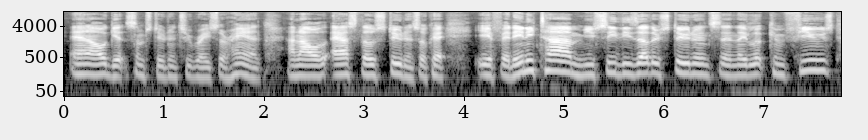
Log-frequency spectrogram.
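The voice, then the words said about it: Eastern Kentucky mountain accent. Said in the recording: “from Eastern Kentucky... I cut off a syllable there... my natural accent, my natural dialect”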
